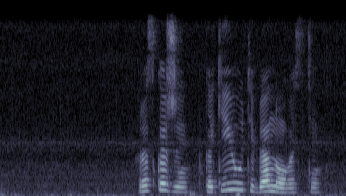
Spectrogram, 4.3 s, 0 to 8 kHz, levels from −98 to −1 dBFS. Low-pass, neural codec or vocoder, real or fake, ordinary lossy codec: 7.2 kHz; none; real; none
